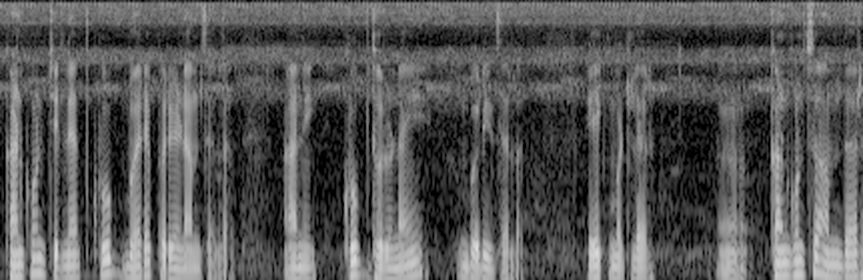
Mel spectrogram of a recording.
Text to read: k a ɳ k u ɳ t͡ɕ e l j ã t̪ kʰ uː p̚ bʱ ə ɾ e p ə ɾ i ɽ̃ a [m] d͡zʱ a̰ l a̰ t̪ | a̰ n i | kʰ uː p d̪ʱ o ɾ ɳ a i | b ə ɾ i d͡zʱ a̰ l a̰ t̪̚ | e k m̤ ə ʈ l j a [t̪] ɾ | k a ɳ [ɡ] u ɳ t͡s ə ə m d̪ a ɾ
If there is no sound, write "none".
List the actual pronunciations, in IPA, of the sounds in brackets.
m, none, k

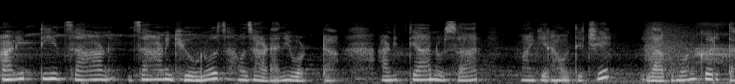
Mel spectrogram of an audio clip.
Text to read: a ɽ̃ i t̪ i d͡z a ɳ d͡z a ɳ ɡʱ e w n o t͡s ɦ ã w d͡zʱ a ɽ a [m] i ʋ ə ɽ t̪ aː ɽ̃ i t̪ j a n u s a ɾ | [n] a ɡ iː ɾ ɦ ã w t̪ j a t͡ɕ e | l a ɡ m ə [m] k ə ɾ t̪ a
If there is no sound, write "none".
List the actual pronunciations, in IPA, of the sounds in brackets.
n, m, ɳ

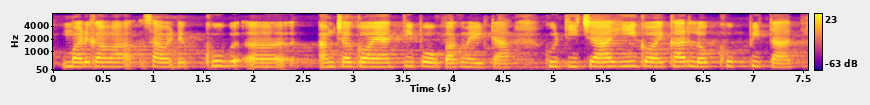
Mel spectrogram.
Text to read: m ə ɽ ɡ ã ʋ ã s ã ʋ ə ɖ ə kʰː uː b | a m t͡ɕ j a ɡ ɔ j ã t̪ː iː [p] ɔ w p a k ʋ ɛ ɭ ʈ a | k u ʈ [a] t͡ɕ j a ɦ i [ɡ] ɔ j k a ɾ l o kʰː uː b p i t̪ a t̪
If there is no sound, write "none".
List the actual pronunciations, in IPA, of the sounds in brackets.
p, i, ɡ

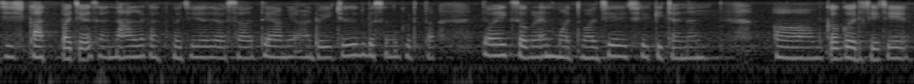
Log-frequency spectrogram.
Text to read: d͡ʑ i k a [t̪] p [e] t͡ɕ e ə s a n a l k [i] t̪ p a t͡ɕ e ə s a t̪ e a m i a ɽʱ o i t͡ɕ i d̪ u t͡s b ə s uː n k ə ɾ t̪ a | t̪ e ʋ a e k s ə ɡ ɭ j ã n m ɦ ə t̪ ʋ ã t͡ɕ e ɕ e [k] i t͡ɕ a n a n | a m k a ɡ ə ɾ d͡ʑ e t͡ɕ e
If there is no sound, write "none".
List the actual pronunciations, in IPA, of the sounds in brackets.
t̪, a, a, k

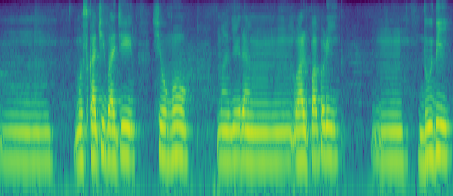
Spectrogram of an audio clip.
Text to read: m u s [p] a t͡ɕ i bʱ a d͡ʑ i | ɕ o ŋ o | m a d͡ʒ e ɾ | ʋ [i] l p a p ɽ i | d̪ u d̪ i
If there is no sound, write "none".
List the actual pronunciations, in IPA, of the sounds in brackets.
k, a

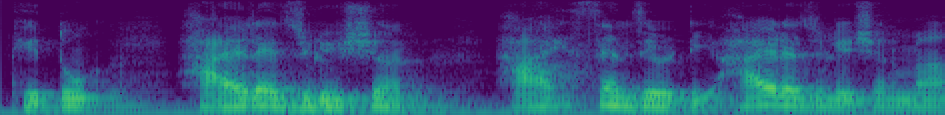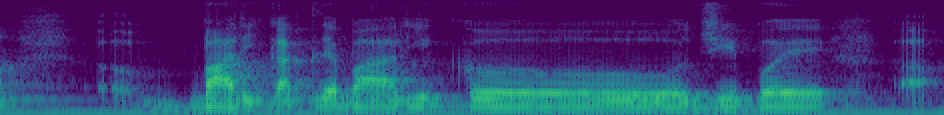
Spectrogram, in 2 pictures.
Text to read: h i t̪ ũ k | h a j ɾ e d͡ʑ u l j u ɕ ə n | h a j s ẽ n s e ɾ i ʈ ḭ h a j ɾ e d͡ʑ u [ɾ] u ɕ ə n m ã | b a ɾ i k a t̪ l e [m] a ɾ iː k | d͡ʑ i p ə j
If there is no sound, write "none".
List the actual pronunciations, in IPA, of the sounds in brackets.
l, b

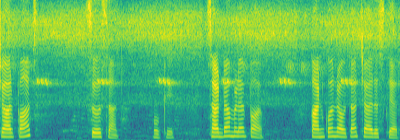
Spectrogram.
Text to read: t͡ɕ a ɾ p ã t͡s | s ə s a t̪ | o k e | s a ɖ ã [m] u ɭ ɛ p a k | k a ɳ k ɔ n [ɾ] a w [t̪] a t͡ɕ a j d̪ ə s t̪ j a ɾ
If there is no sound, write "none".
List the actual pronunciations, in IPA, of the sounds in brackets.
m, ɾ, t̪

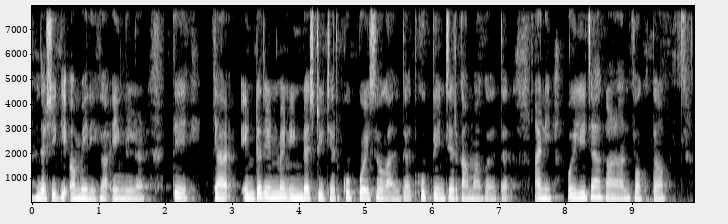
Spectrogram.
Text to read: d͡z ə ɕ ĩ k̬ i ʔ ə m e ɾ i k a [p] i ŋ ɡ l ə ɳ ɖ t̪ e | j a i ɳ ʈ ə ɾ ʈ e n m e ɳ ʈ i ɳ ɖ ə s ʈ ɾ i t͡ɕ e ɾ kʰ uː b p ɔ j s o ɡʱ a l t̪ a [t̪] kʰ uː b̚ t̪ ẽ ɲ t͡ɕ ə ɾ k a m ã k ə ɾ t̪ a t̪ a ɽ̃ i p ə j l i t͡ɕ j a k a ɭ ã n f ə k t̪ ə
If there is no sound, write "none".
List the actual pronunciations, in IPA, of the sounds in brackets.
ʔ, t̪

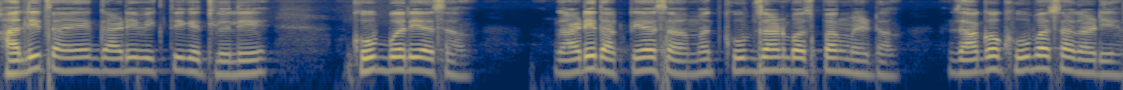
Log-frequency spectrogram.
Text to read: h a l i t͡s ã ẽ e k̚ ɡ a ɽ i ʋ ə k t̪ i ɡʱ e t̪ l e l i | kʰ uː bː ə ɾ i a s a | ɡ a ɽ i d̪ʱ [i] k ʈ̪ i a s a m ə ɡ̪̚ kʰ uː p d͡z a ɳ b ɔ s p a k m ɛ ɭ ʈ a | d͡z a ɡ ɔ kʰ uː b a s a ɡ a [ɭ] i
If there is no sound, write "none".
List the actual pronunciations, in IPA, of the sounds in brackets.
a, ɽ

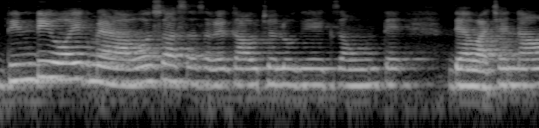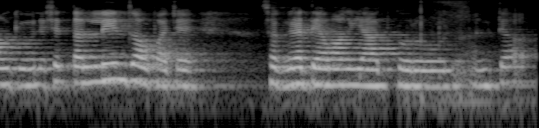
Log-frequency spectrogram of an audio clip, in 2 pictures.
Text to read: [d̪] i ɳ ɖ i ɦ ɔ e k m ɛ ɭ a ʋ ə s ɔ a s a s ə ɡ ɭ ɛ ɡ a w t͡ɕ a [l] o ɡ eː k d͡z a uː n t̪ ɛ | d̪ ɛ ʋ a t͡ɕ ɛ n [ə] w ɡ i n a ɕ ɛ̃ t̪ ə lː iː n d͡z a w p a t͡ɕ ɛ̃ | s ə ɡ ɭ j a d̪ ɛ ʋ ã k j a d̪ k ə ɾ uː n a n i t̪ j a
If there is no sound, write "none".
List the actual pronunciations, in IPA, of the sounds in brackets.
d̪, l, a

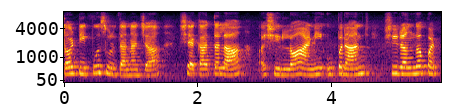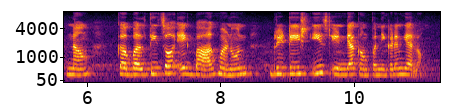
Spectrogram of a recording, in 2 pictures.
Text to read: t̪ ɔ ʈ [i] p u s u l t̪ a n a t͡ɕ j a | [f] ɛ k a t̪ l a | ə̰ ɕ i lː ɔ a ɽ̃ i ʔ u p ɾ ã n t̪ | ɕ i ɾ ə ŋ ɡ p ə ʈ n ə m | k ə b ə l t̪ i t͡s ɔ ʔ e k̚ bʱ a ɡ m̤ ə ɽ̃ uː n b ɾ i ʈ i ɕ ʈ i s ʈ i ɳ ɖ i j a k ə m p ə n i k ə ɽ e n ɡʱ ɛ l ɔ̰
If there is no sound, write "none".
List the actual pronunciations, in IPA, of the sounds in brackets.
i, ɕ

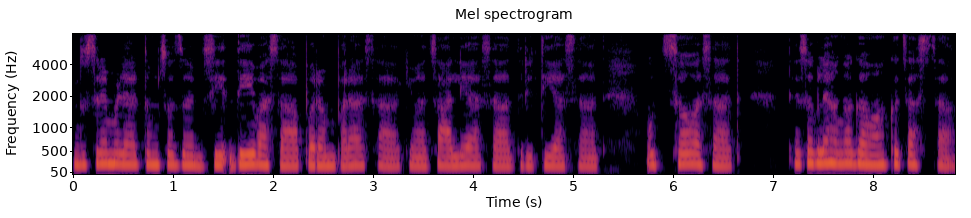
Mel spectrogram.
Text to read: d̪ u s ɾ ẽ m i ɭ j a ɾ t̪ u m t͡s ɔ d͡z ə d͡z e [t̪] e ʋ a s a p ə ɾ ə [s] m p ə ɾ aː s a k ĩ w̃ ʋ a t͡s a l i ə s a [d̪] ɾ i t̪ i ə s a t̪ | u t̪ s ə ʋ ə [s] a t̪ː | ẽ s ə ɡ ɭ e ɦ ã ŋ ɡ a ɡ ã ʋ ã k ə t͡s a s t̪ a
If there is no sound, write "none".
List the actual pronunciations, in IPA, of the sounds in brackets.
d̪, none, t̪, s

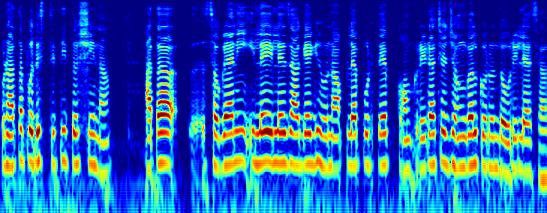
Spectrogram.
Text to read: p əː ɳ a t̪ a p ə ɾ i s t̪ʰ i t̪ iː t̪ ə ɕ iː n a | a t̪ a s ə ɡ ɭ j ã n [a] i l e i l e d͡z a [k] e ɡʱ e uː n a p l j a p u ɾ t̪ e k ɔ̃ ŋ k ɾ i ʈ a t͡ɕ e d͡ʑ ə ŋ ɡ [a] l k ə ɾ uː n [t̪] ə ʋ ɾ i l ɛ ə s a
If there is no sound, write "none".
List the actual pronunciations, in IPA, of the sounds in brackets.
i, ɡ, ə, d̪

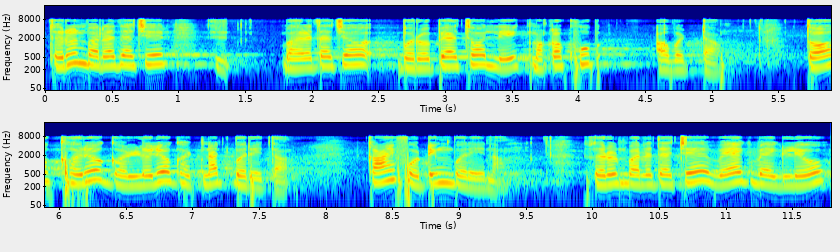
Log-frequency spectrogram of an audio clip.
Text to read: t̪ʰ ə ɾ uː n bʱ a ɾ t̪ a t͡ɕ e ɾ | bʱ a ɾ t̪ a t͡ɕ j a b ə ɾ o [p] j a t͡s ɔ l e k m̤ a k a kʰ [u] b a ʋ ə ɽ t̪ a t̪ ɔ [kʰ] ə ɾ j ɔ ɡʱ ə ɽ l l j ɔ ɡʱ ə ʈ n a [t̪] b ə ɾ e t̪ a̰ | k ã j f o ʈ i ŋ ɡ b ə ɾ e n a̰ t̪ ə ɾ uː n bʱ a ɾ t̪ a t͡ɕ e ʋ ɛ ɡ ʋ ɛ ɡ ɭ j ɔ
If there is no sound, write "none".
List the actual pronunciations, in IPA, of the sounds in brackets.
p, uː, kʰ, t̪

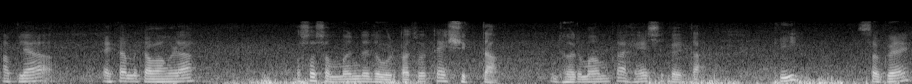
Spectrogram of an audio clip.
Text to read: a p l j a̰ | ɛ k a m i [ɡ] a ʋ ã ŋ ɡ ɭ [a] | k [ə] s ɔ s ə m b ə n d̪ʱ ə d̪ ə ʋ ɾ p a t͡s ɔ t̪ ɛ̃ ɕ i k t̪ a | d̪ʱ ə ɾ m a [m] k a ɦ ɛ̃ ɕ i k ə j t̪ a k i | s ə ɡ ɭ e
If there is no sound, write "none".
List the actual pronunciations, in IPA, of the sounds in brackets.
k, a, ə, m

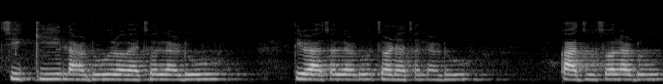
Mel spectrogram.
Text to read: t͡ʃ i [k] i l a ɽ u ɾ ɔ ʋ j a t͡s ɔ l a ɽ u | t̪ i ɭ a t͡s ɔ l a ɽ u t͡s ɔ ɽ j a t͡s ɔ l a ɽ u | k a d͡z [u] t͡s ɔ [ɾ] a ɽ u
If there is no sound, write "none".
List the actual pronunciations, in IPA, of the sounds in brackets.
k, u, l

